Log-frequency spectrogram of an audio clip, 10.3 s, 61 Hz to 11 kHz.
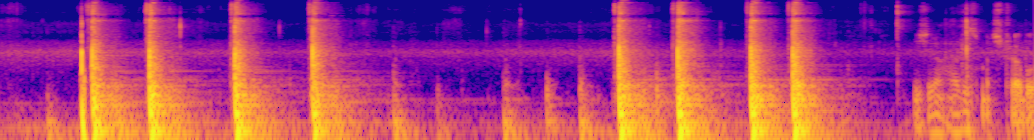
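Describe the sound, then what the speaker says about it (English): A 15 mm socket hammered against a part seated in a BMW N54 high-pressure fuel pump during a teardown: two close, loud runs of four sharp metallic bangs each, with lighter taps between them and at the end. "So then we'll use a 15 millimeter socket to bang this out."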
